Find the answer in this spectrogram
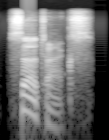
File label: "surtax", British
